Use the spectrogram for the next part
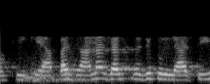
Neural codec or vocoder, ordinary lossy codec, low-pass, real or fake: none; none; 3.6 kHz; real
